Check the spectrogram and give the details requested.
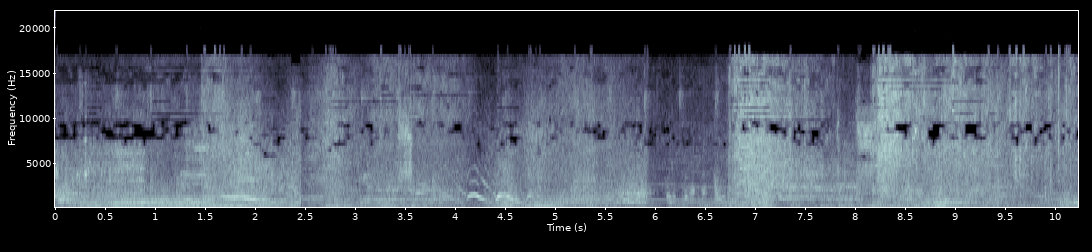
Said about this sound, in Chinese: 枪战转而变成了更加刺激的车辆追逐战，劫匪在前面跑，警车在后面追，永强的拍摄车则全程跟踪，非常的有层次感。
